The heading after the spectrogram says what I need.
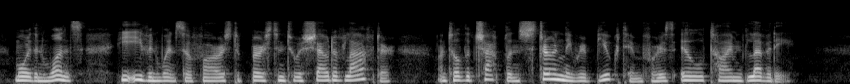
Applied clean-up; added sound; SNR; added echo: none; none; none; none.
